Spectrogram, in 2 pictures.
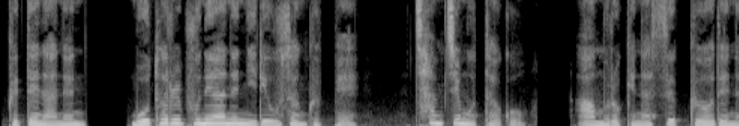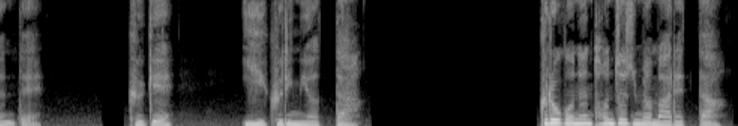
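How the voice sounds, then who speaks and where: Mellow, low-toned woman telling a bedtime story. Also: normal speed, long pauses, dry recording, clean studio sound. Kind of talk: scripted bedtime story narration.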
